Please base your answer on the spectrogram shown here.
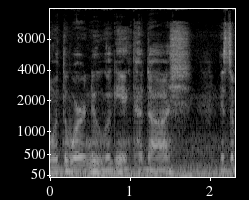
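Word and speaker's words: חדש: The word new is Strong's 82319, and it's pronounced Kadash, all right? A Kadash, all right?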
